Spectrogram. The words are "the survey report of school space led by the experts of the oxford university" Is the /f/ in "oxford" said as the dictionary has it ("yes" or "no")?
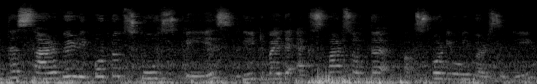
no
